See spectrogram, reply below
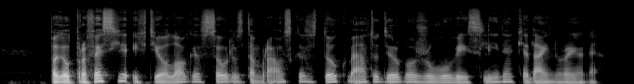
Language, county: Lithuanian, Klaipėda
